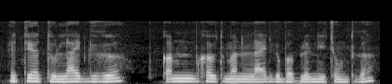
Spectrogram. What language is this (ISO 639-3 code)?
nnp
